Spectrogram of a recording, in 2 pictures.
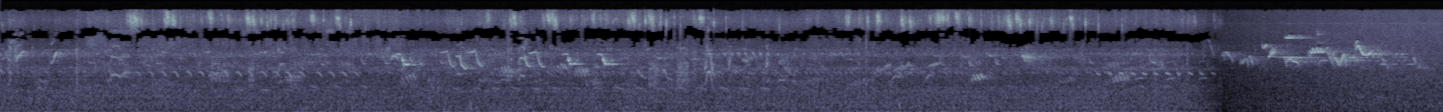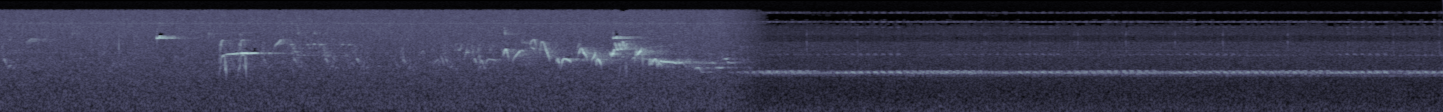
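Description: Outdoor nature ambience that changes twice: first a dense chorus of wild birds chirping over a low rumble; about twelve seconds in, scattered bird chirps and calls in a quieter background; and from about twenty-two seconds, a steady, even high-pitched insect drone.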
